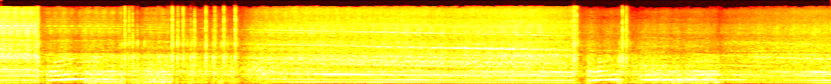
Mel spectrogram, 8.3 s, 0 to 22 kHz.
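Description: Infiniti Q50 with its downpipe removed running on a chassis dyno, the engine and exhaust note falling slowly in pitch. Quick throttle blips come near the start and around six seconds in, with bursts of exhaust crackles and pops.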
